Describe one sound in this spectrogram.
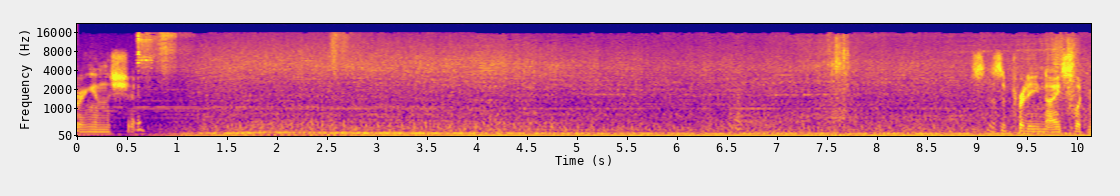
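A spacecraft engine hums low and steady nearby.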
